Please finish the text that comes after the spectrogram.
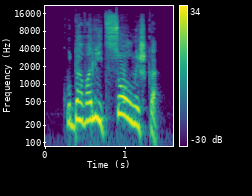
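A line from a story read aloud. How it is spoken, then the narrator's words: Exclaiming. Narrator (Russian): воскликнул Твай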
